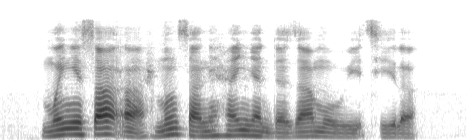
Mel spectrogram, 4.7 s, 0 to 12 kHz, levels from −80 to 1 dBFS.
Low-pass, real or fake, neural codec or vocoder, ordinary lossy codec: 7.2 kHz; fake; codec, 16 kHz, 0.9 kbps, LongCat-Audio-Codec; Opus, 64 kbps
